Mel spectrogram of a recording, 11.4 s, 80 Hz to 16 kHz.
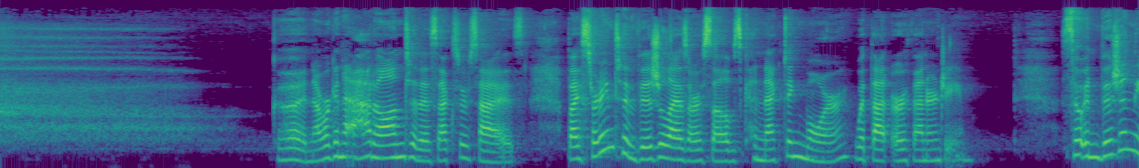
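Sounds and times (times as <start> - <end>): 
slow deep breath out during a guided breathing exercise: 0.0 - 2.5, 5.3 - 5.7, 10.2 - 10.6
speech: 2.8 - 9.8, 10.6 - 11.3.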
